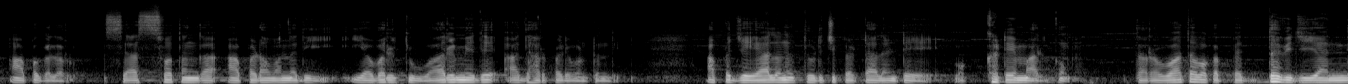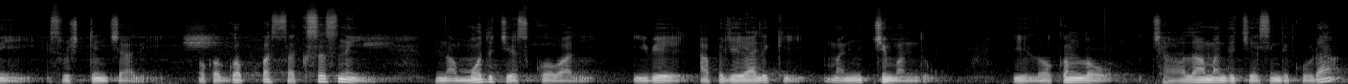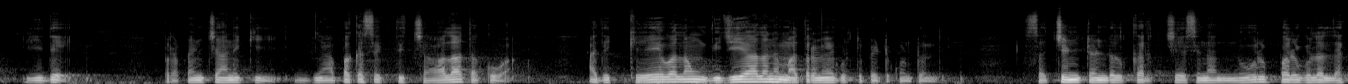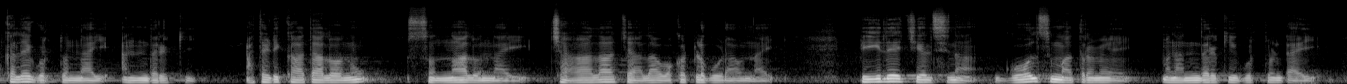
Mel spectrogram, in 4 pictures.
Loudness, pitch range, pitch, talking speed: -22 LUFS, 95-105 Hz, 100 Hz, 75 wpm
